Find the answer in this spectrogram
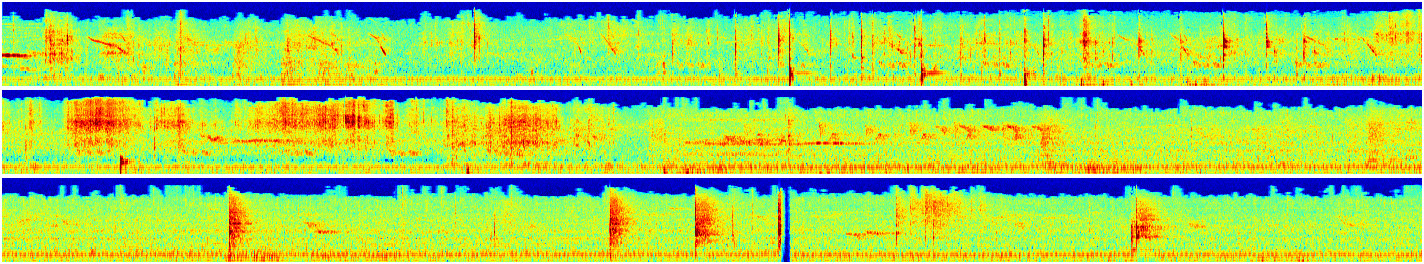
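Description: Chickens clucking now and then, over a steady low hum, with scattered sharp clicks and knocks and a stretch of hiss in the middle.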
